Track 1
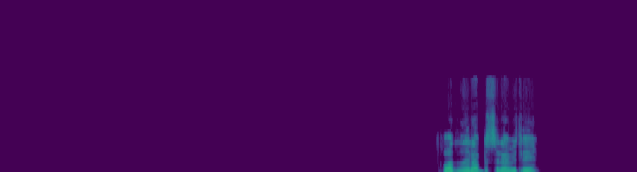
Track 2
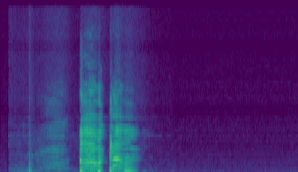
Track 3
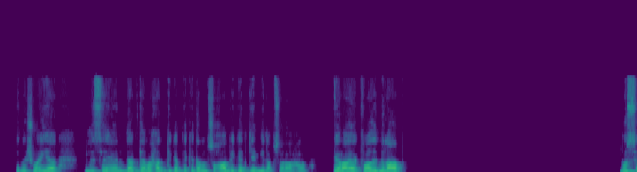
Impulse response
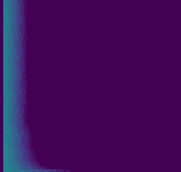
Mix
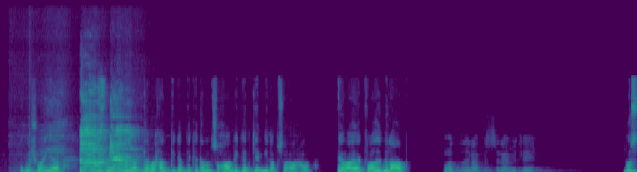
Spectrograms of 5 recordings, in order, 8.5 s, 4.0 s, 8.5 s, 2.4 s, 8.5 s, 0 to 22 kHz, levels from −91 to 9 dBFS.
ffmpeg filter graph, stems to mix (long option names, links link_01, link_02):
-filter_complex "[0:a]lowpass=2700,volume=-17.5dB,asplit=2[link_01][link_02];[link_02]volume=-16dB[link_03];[1:a]volume=-9.5dB,asplit=2[link_04][link_05];[link_05]volume=-6.5dB[link_06];[2:a]adelay=50,volume=0dB[link_07];[3:a]atrim=start_sample=2205[link_08];[link_03][link_06]amix=inputs=2:normalize=0[link_09];[link_09][link_08]afir=irnorm=-1:irlink=0[link_10];[link_01][link_04][link_07][link_10]amix=inputs=4:normalize=0,alimiter=limit=-21dB:level=0:latency=1:release=18"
